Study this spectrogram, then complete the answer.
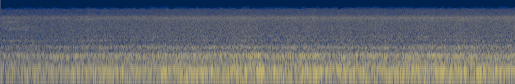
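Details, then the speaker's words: Torpedo waste oil burner running on waste vegetable oil, lit with diesel and burning paper instead of gas preheat, paper pushed back: low roar steadily growing louder and fuller as the flame catches and throttles up; normal light-up. "If I can see the diesel still puddled in there, that'll actually act like a wick. You might be able to hear it is actually getting a throttle up."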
